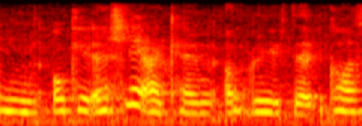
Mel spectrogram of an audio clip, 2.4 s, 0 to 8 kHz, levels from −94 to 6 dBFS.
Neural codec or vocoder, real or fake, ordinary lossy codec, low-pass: codec, 16 kHz, 4 kbps, FreqCodec, larger model; fake; none; 7.2 kHz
